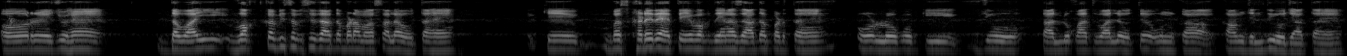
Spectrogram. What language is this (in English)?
Urdu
